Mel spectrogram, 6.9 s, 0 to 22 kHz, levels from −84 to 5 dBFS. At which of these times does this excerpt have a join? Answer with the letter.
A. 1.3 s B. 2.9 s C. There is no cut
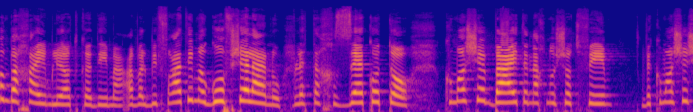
B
